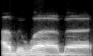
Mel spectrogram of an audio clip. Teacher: ba sama waw, satu makhraj dia dengan bibir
